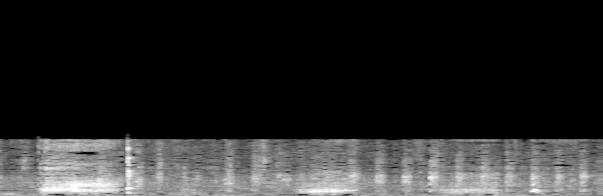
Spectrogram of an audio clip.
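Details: Great Dane under sexual harassment, giving low tonal whining and growly grumbles in uneven bursts, with breathy noise swelling and fading across a few seconds.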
